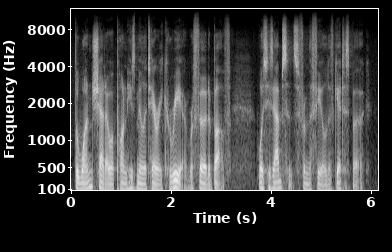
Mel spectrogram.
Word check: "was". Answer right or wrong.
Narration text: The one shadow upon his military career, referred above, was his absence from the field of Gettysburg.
right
